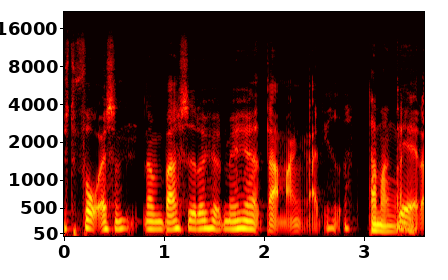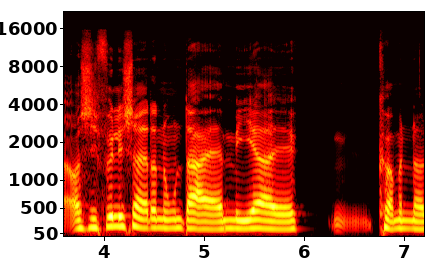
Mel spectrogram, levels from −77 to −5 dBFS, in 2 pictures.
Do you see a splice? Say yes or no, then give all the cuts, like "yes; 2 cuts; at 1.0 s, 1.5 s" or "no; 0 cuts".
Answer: no; 0 cuts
